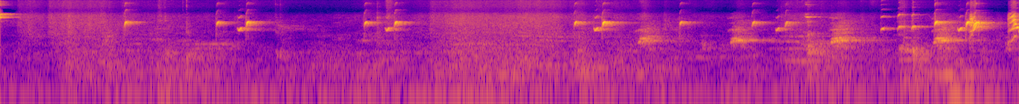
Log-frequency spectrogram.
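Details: European goldfinch male in breeding mood calling to a female; repeated short high chirps in pairs over faint background hiss, turning into livelier twittering at the end.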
